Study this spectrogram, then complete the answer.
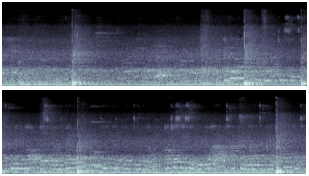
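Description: A basketball clangs off a hoop's rim.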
